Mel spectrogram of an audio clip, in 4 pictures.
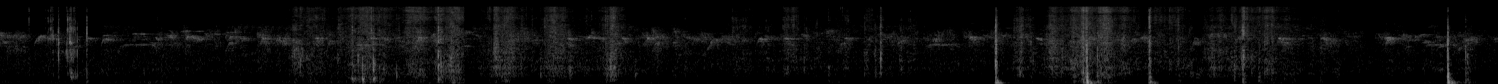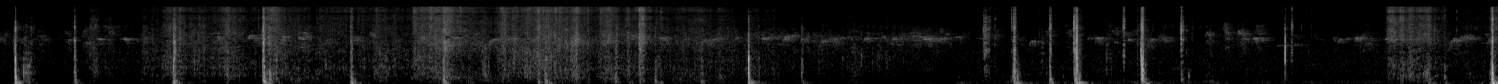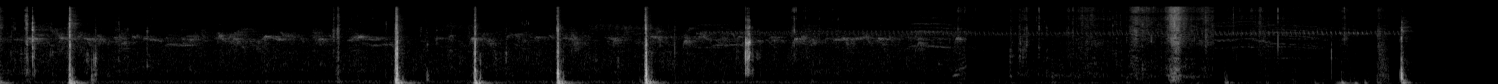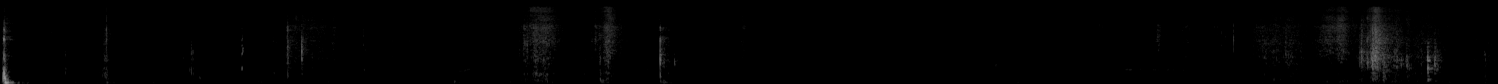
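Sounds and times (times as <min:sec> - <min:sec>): blade chopping plant stalks: 0:09.9 - 0:12.9, 0:14.2 - 0:23.1, 0:24.6 - 0:27.0, 0:28.8 - 0:31.2, 0:33.3 - 0:38.0.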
